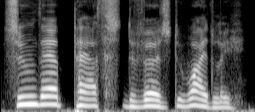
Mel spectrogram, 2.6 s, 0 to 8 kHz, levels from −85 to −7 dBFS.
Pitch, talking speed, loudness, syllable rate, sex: 165 Hz, 120 wpm, -14 LUFS, 3.8 syllables/s, male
